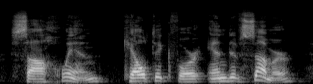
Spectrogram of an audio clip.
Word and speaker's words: Samhain: Encyclopedia Britannica reveals quote Samhain originally pronounced sahuen Celtic for end of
